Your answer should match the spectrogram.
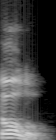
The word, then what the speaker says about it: Tolu: it right he says but it's correct tolo yeah you are saying it right he says tulu okay it's tolo will you be able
